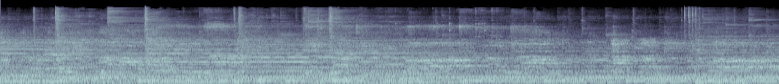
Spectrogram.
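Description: Music with a singing voice, playing steadily.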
